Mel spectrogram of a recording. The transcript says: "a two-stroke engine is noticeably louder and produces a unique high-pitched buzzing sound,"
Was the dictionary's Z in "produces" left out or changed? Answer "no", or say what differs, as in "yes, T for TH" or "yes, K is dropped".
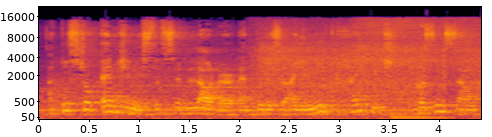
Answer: yes, Z is dropped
